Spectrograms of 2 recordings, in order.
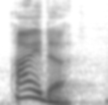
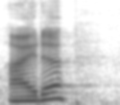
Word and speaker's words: Ada: This is from Ms. Harrison, whose name is spelled A-D-A, but you pronounce it like Ida. So, Ida,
